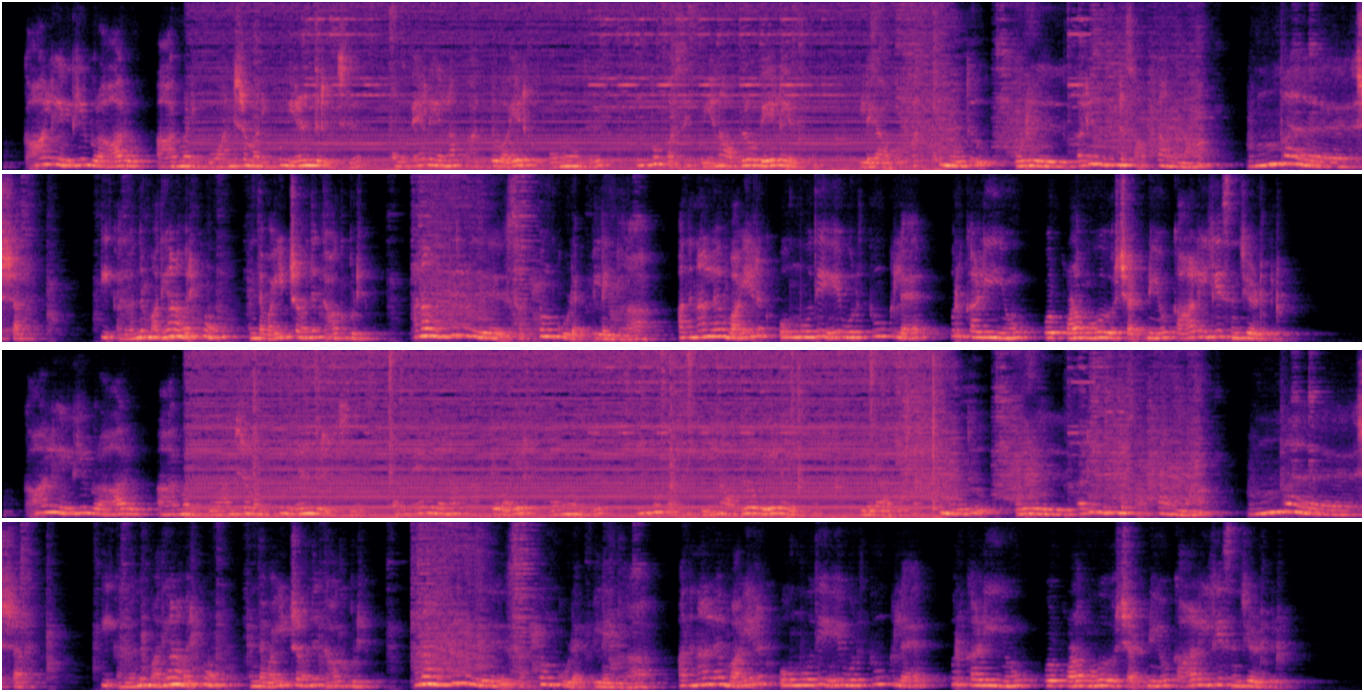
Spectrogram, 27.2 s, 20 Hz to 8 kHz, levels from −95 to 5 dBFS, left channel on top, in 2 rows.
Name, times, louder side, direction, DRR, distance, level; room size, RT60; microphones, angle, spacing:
voice 1, 0.2-3.6 3.9-6.0 6.3-8.2 8.6-9.9 10.1-12.0 12.4-13.8 14.6-15.8 16.1-17.2 17.7-20.1 20.4-22.8 23.1-26.4, left 1 dB, 60° left, 2 dB, 0.6 m, -25 dB
sound 1, 1.8-9.4, right 5 dB, 80° right, 0.3 m, -33 dB
sound 2, 2.9-4.2 5.9-8.8 10.6-10.9, left 4 dB, 10° left, 0.3 m, -40 dB
sound 3, 8.9-12.2 12.8-13.1 13.5-14.1 14.5-15.1 15.5-16.1 16.5-17.0 17.4-19.0 19.4-20.0 20.4-20.5, right 2 dB, 35° right, 0.6 m, -41 dB
2.3 x 2.2 x 3.0 m, 0.65 s
head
